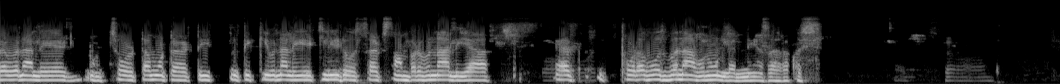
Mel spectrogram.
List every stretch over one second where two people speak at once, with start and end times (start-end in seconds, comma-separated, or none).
none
